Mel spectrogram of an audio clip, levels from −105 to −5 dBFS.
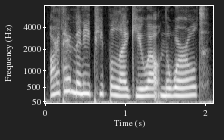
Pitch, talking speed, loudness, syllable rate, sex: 260 Hz, 285 wpm, -14 LUFS, 7.1 syllables/s, female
